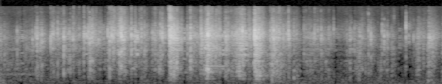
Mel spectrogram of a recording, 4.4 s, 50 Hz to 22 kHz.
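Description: A 2020 Panini Prizm Football hobby pack's foil wrapper being torn open and crinkled by hand: a dense run of crackles, loudest in the middle, that eases off near the end.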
